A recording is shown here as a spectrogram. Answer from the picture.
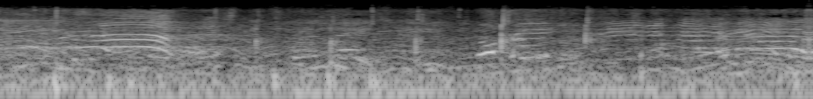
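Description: Voices shouting and calling out during a soccer match, in short high-pitched calls near the start and again later, over steady background noise, with one sharp knock about halfway through.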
